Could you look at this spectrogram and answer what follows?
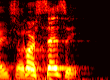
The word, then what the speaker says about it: Scorsese: You know that's not how his name's pronounced. – Oh, no, how? – Because I Scorsese. – Scorsese. Okay. Scorsese. Something like that. And it's him saying it.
